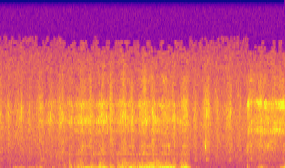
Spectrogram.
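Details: A sleeping dog snores once, a low rumbling breath lasting about two seconds with a buzzy, pulsing texture, followed by quiet room tone.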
